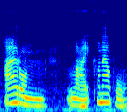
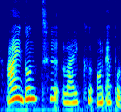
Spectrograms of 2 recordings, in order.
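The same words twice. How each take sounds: First: "I don't" with the D softened to an R, "I ron". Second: "I don't like an apple" word by word, hard D and T; slow, fully released T in "don't" and K in "like"; every sound pronounced. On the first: Teacher modelling weakened D, "don't" said as "ron". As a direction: slowly say "I ron like an apple". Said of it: "약화 현상이 일어나서 R 발음이 됩니다". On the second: Teacher showing needless full reading, "don't" with clear D and T. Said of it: "다 읽어줄 필요 없습니다". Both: Shown as a demonstration.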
